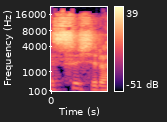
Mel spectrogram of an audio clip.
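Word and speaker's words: 寿司: 목숨 수인데 수사로 써서 발음이 이게 스시입니다. 초밥의 스시를 한자 읽었습니다.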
